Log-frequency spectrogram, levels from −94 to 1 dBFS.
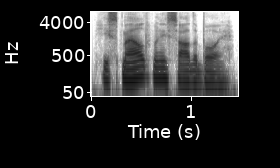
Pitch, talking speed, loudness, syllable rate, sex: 105 Hz, 285 wpm, -16 LUFS, 6.7 syllables/s, male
